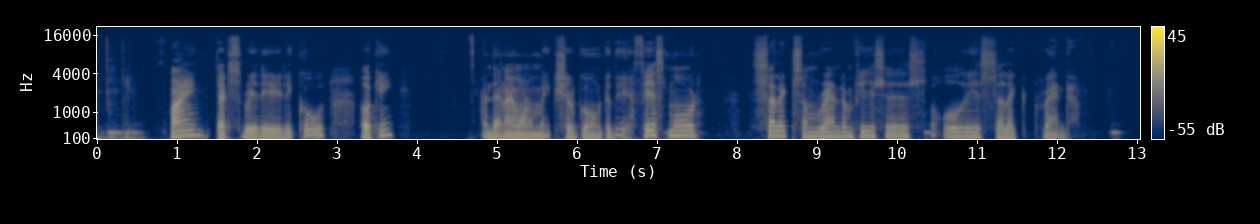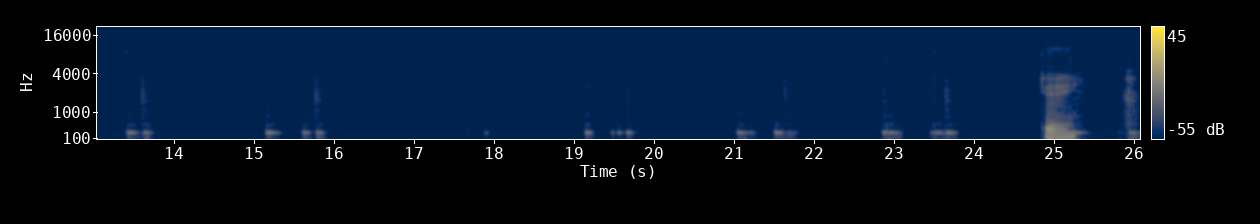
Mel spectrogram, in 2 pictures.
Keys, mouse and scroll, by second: 1.2 middle click, 2.4 click, 2.8-4.3 middle drag, 4.8 click, 5.0 Tab, 8.3 alt+click, 10.4 middle click, 12.3 alt+shift+click, 12.8 middle click, 14.6 alt+shift+click, 15.2 middle click, 16.8 alt+shift+click, 17.3 middle click, 18.6 alt+shift+click, 19.1 middle click, 20.7 alt+shift+click, 21.1 middle click, 22.6 alt+shift+click, 23.0 middle click, 24.8 alt+shift+click, 25.3 middle click.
